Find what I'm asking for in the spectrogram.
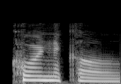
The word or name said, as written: cornicle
